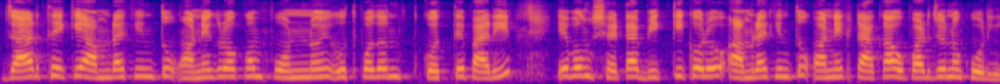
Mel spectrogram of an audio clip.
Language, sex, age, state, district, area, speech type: Bengali, female, 45-60, West Bengal, Jalpaiguri, rural, spontaneous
